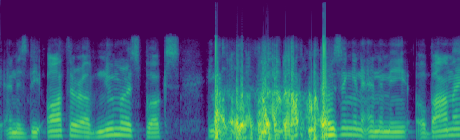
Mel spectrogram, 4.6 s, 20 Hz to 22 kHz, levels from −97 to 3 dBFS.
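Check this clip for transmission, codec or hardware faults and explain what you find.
A codec payload misread runs from 2.14 s to 3.37 s, starting right after "author of numerous books". The receiving end is unpacking the AMR wideband frames with the wrong bit layout, which fits octet-aligned payloads being parsed as bandwidth-efficient ones, so every field lands in the wrong place. For about 1.2 s the speech gives way to garbled noise and warbling that barely tracks it, until the two sides agree again. Around it, the HD Voice coding sounds clear, consistent with a rate near 12.65 kbit/s.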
